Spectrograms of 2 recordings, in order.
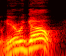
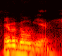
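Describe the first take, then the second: First: High and loud, pumped up; excited. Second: Said in the usual way. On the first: Real, not acted. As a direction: hype yourself up to start.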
